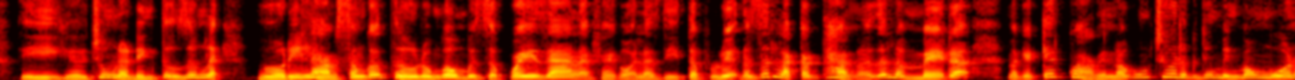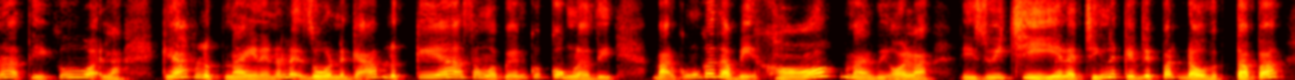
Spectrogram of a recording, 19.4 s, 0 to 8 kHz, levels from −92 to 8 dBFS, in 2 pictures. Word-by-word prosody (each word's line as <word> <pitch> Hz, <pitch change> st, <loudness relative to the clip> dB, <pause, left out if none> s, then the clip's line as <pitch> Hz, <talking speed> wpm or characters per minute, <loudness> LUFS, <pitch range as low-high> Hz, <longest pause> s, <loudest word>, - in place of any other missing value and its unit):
thì 175 Hz, -3 st, -2 dB
nói 180 Hz, 0 st, -2 dB
chung 280 Hz, +5 st, -2 dB
là 210 Hz, -, +3 dB
đến 180 Hz, +2 st, -4 dB
tự -, -, -2 dB
dưng 265 Hz, +3 st, -1 dB
lại 240 Hz, -, 0 dB, 0.3 s
vừa 200 Hz, -1 st, +3 dB
đi 230 Hz, +4 st, +2 dB
làm 200 Hz, -8 st, +3 dB
xong 225 Hz, +5 st, +1 dB
các 275 Hz, +1 st, +3 dB
thứ, 195 Hz, -1 st, +6 dB
đúng 205 Hz, +3 st, +2 dB
không? 250 Hz, -2 st, +6 dB
Bây 235 Hz, -, +1 dB
giờ 230 Hz, -, -3 dB
quay 235 Hz, +1 st, +5 dB
ra 240 Hz, 0 st, +3 dB
lại 210 Hz, -, -5 dB
phải, 180 Hz, -3 st, -8 dB
gọi 180 Hz, +1 st, -7 dB
là 190 Hz, 0 st, -5 dB
gì, 190 Hz, 0 st, -9 dB
tập 210 Hz, -1 st, -2 dB
luyện 225 Hz, +4 st, +2 dB
nó 220 Hz, -, -3 dB
rất 335 Hz, +11 st, -5 dB
là -, -, +2 dB
căng 240 Hz, 0 st, -5 dB
thẳng, 305 Hz, -, -1 dB, 0.2 s
rất 280 Hz, -, +2 dB
là 280 Hz, -3 st, -2 dB
mệt 215 Hz, -1 st, 0 dB
á, 275 Hz, +3 st, +3 dB, 0.3 s
mà 205 Hz, -, -7 dB
cái 210 Hz, +1 st, -6 dB
kết 335 Hz, +1 st, -5 dB
quả 320 Hz, -4 st, -2 dB
thì 185 Hz, -, -5 dB
nó 210 Hz, +3 st, -3 dB
cũng 305 Hz, +1 st, -9 dB
chưa 340 Hz, 0 st, -3 dB
được 290 Hz, -, -3 dB
như 245 Hz, +4 st, -8 dB
mình 245 Hz, -4 st, -3 dB
mong 265 Hz, 0 st, -2 dB
muốn 240 Hz, 0 st, +1 dB
á, 305 Hz, 0 st, -2 dB
thì 220 Hz, -6 st, -7 dB
cứ 300 Hz, +2 st, -4 dB
gọi 290 Hz, -7 st, 0 dB
là 190 Hz, -3 st, -4 dB, 0.3 s
cái 230 Hz, -, -2 dB
áp 305 Hz, +4 st, +1 dB
lực 245 Hz, -6 st, -1 dB
này 190 Hz, -4 st, +1 dB
này 175 Hz, 0 st, -4 dB
nó 215 Hz, -, -4 dB
lại 295 Hz, -, -1 dB
dồn 205 Hz, -3 st, +4 dB
đến 185 Hz, 0 st, -4 dB
cái -, -, -3 dB
áp 305 Hz, +3 st, -2 dB
lực 235 Hz, -8 st, -4 dB
kia 270 Hz, -1 st, -1 dB
á. 290 Hz, +1 st, +3 dB
Xong 270 Hz, -2 st, -3 dB
rồi 210 Hz, -3 st, 0 dB
đến 200 Hz, +6 st, -5 dB
cuối 295 Hz, +1 st, -9 dB
cùng 275 Hz, -8 st, +1 dB
là 180 Hz, -2 st, 0 dB
gì, 185 Hz, 0 st, -6 dB, 0.3 s
bạn 205 Hz, -6 st, 0 dB
cũng 265 Hz, +3 st, -4 dB
rất 350 Hz, 0 st, +2 dB
là 270 Hz, -, +6 dB
bị 205 Hz, 0 st, -3 dB
khó 240 Hz, -, +4 dB
mà 200 Hz, -6 st, +1 dB
để, 175 Hz, -, -3 dB
gọi 170 Hz, +3 st, +1 dB
là, 170 Hz, -1 st, +1 dB, 0.2 s
để 175 Hz, 0 st, -3 dB
duy 225 Hz, +6 st, -2 dB
trì 230 Hz, -7 st, +4 dB
hay 205 Hz, -, +5 dB
là 205 Hz, -, +4 dB
chính 225 Hz, +6 st, 0 dB
là 320 Hz, -, +1 dB
cái 215 Hz, -, +2 dB
việc 235 Hz, +1 st, +1 dB
bắt 290 Hz, +1 st, +2 dB
đầu 210 Hz, -5 st, +5 dB
việc 175 Hz, -1 st, -8 dB
tập 210 Hz, -3 st, +6 dB
á. 280 Hz, +6 st, +7 dB
230 Hz, 305 wpm, -24 LUFS, 195-270 Hz, 0.3 s, á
